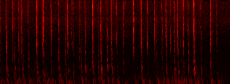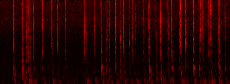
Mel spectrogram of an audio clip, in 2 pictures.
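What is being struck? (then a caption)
Laptop keyboard, plastic keys in a metal body. Fingertips type rapidly on the plastic keycaps of a backlit MacBook Pro keyboard set in an aluminum body. The result is a dense stream of short, crisp clicks with bright edges over a soft low rumble, pausing briefly around the three-second mark before resuming.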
